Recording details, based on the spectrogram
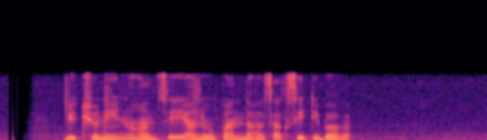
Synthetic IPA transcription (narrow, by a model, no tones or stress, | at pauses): bikʃoniːnʋaɦansejanuːpand̪aɦasaksiʈibaʋə̰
